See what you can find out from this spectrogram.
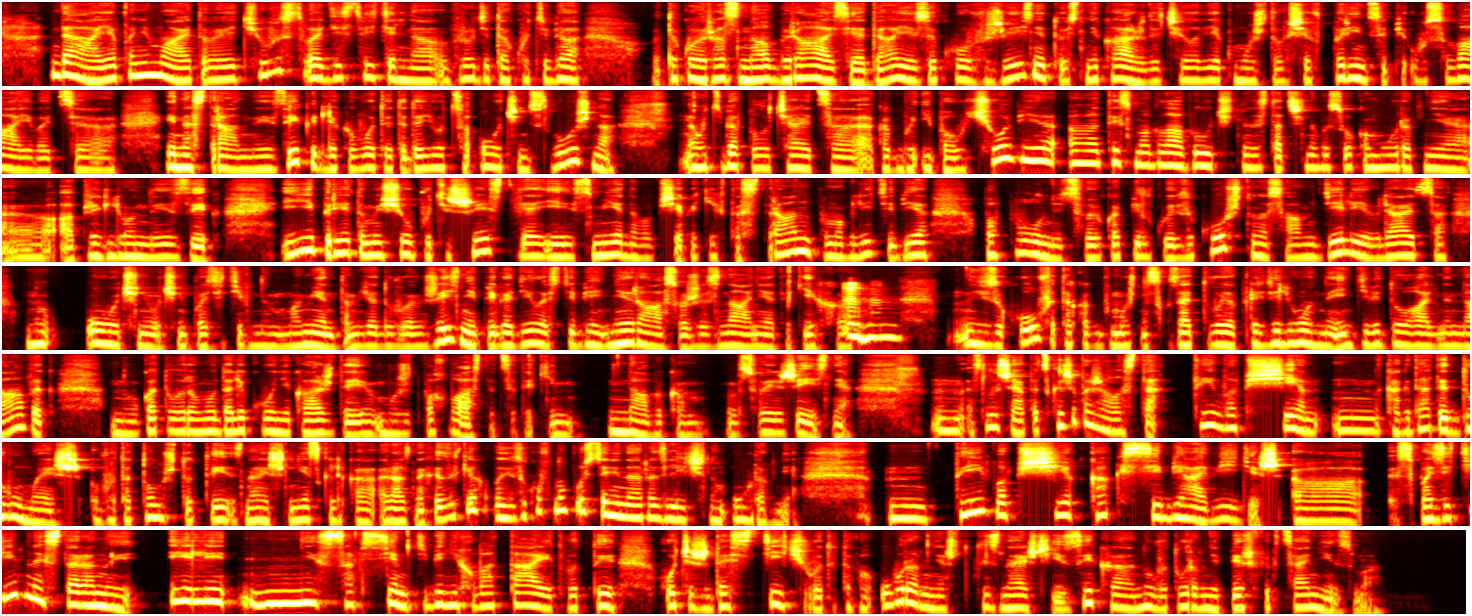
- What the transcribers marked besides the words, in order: none
- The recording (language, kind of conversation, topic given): Russian, advice, Как мне лучше принять и использовать свои таланты и навыки?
